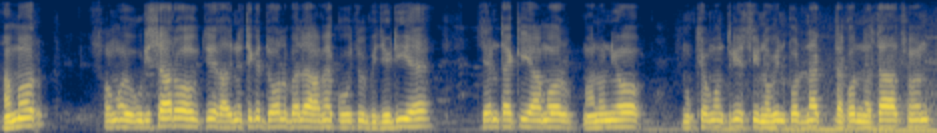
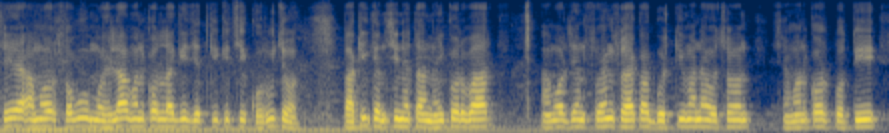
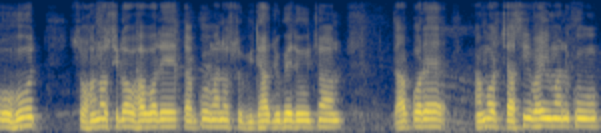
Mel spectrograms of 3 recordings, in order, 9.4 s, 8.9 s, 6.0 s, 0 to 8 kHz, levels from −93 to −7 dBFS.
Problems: constant background noise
